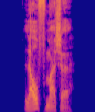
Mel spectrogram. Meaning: run (line of knit stitches that have unravelled)
- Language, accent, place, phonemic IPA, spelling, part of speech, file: German, Germany, Berlin, /ˈlaʊ̯fˌmaʃə/, Laufmasche, noun, De-Laufmasche.ogg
